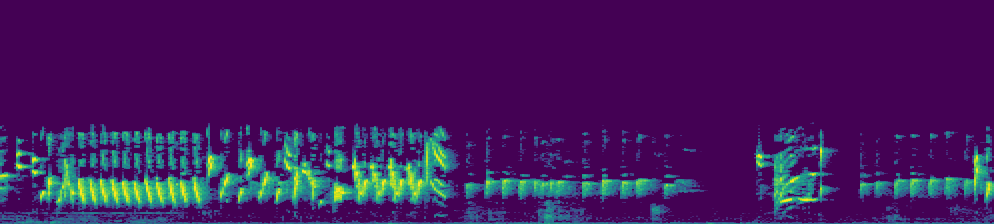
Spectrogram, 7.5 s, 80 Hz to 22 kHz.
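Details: European goldfinch in spring 2020 pouring out a fast, rattling trill of rapid high notes, then steadier repeated chips, a brief slurred call and more tinkling twitters.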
